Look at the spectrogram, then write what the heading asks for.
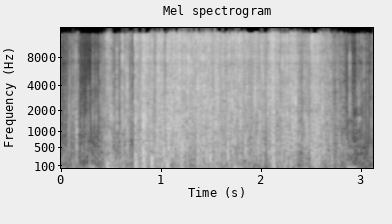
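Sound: fire crackling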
